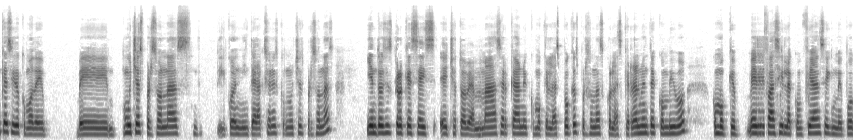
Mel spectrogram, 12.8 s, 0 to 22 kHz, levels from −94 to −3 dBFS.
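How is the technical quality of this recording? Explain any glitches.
Two short dropouts mar this speech recording, both from AAC frame loss with concealment. At 7.17 to 7.24 s a gap of about 43 ms, consistent with one lost frame, is patched over. At 11.36 to 11.48 s a longer gap of about 85 ms, pointing to two consecutive frames, gets the same treatment. The decoder rebuilds each missing stretch from the last good spectrum, so both spots sound like a brief smeared, noisy or phasey patch.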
